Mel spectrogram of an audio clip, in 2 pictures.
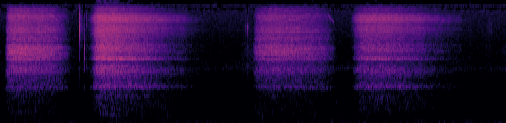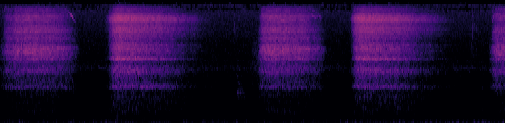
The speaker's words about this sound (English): So let's start. Let's start with the inhale in three two, one. Let's go.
